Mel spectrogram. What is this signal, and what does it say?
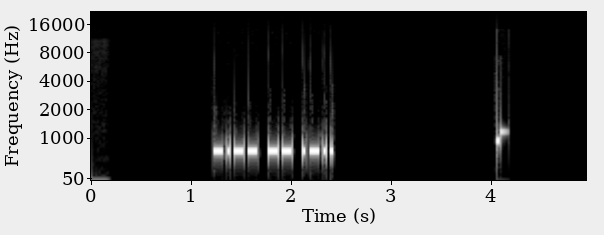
Morse code, heard as a keyed tone, about 34 wpm, 700 Hz. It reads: YML
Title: USA Call Sign Postfixes - 3 Letters 35wpm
